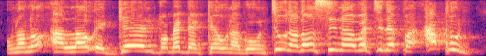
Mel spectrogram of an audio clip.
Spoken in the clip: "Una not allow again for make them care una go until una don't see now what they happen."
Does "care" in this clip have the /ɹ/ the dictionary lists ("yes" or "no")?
no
